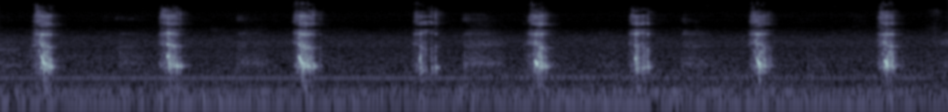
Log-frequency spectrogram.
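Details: Stubborn, loud hiccups that went on for a couple more hours after this, while trying to get rid of them: eight abrupt, sharp gulping hiccups about one per second over nine seconds, with a faint hum behind.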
